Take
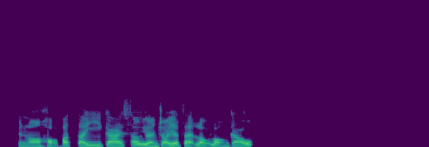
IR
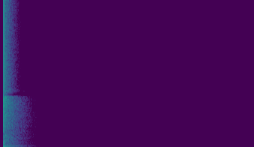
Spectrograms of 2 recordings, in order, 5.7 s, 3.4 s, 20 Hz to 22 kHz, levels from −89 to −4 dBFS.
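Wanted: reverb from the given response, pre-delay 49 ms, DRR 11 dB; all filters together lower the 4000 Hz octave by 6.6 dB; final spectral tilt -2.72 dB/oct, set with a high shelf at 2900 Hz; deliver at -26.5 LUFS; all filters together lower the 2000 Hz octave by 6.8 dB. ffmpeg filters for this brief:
-filter_complex "[0:a]equalizer=f=2k:t=o:g=-8.5,highshelf=f=2.9k:g=4.5,equalizer=f=4k:t=o:g=-8.5,asplit=2[a][b];[1:a]atrim=start_sample=2205,adelay=49[c];[b][c]afir=irnorm=-1:irlink=0,volume=-10dB[d];[a][d]amix=inputs=2:normalize=0,volume=4.5dB"

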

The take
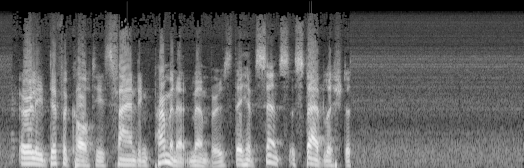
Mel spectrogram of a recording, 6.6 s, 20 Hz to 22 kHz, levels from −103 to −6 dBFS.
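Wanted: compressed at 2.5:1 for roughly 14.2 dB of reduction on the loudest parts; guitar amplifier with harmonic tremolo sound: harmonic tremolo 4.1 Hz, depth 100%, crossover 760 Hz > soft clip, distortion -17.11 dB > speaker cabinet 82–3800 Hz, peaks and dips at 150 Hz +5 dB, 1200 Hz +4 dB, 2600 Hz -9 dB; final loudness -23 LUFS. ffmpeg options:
-filter_complex "[0:a]acompressor=threshold=-34dB:ratio=2.5,acrossover=split=760[a][b];[a]aeval=exprs='val(0)*(1-1/2+1/2*cos(2*PI*4.1*n/s))':c=same[c];[b]aeval=exprs='val(0)*(1-1/2-1/2*cos(2*PI*4.1*n/s))':c=same[d];[c][d]amix=inputs=2:normalize=0,asoftclip=threshold=-26.5dB,highpass=82,equalizer=f=150:t=q:w=4:g=5,equalizer=f=1.2k:t=q:w=4:g=4,equalizer=f=2.6k:t=q:w=4:g=-9,lowpass=f=3.8k:w=0.5412,lowpass=f=3.8k:w=1.3066,volume=15dB"

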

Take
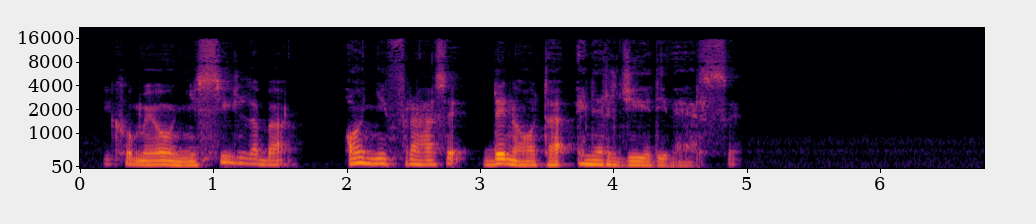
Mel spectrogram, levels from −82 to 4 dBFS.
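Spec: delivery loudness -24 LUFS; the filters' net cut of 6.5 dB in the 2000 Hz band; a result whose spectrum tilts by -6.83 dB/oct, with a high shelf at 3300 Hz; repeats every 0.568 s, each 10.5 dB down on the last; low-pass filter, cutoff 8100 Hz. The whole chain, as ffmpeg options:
-af "lowpass=8.1k,equalizer=f=2k:t=o:g=-6.5,highshelf=f=3.3k:g=-6,aecho=1:1:568|1136|1704:0.299|0.0896|0.0269,volume=1dB"

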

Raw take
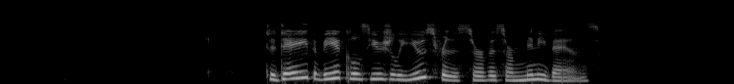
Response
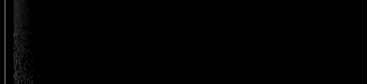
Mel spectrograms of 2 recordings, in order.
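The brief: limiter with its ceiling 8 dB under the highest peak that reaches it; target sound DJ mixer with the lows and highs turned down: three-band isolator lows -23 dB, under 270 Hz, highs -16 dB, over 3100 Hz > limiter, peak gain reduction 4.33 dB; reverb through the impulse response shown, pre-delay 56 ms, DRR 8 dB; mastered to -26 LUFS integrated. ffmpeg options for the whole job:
-filter_complex "[0:a]alimiter=limit=-23dB:level=0:latency=1,asplit=2[a][b];[1:a]atrim=start_sample=2205,adelay=56[c];[b][c]afir=irnorm=-1:irlink=0,volume=-7dB[d];[a][d]amix=inputs=2:normalize=0,acrossover=split=270 3100:gain=0.0708 1 0.158[e][f][g];[e][f][g]amix=inputs=3:normalize=0,volume=11.5dB,alimiter=limit=-16.5dB:level=0:latency=1"

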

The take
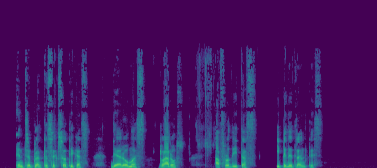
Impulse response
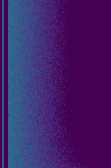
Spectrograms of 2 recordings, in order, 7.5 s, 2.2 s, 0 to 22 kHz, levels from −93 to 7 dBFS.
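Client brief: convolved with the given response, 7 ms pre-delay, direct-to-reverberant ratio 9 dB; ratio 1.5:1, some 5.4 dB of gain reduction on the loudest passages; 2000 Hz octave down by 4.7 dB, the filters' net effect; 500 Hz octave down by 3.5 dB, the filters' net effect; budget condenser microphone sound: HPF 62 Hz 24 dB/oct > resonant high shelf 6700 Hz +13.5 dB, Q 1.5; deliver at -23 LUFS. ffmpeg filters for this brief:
-filter_complex "[0:a]equalizer=f=500:t=o:g=-4,equalizer=f=2k:t=o:g=-5,acompressor=threshold=-35dB:ratio=1.5,asplit=2[a][b];[1:a]atrim=start_sample=2205,adelay=7[c];[b][c]afir=irnorm=-1:irlink=0,volume=-10dB[d];[a][d]amix=inputs=2:normalize=0,highpass=f=62:w=0.5412,highpass=f=62:w=1.3066,highshelf=f=6.7k:t=q:w=1.5:g=13.5,volume=10dB"

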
